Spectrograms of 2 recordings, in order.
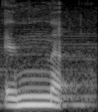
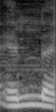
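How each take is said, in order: First: The middle consonant is an n sound. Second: The middle consonant is an l sound. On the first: The speaker calls it right. "it is Enna" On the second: The speaker calls it wrong. "it is not Ella"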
